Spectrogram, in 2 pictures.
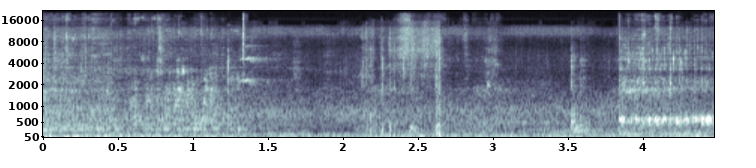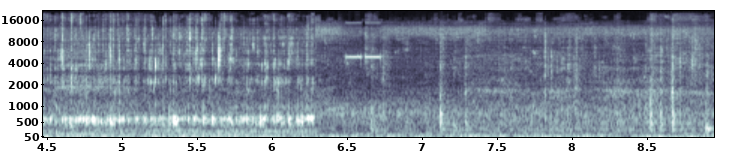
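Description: Water runs from a tap at an outdoor spot beside Brisbane wetlands, a moderate steady trickle and splash with a clear filling tone in the middle, over faint background ambience and scattered clicks.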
